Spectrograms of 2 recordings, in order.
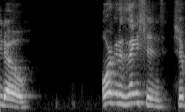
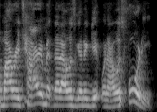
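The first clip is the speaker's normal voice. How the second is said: ordinary delivery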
